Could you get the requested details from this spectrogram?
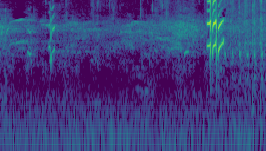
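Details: A scaly-breasted lorikeet, while feeding, gives one brief, harsh, high-pitched screech near the end. A faint chirp and a thin high hiss come before it.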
